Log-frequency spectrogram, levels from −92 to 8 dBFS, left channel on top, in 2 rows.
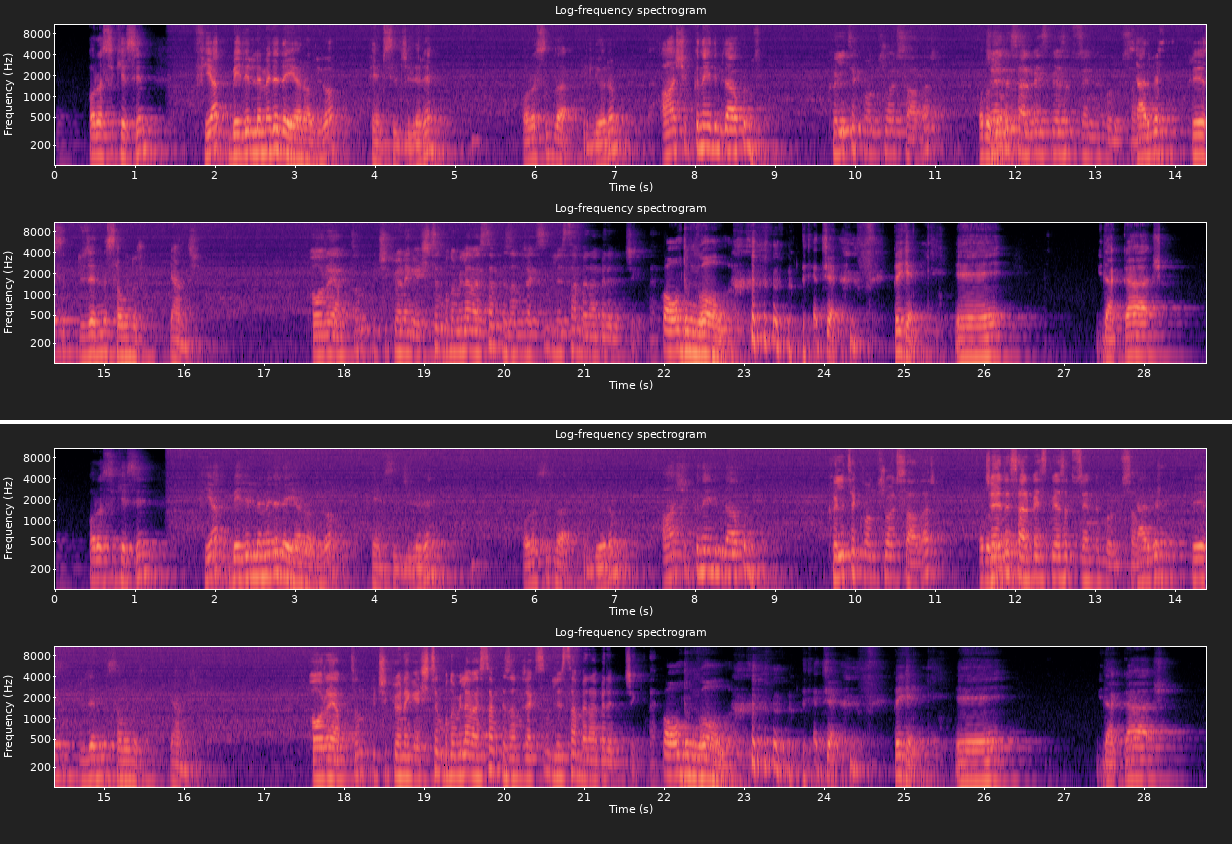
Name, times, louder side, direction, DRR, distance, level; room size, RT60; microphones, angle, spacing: voice 1, 0.4-1.2 1.8-3.5 3.9-4.8 5.8-7.1 7.6-8.8 11.5-12.0 13.5-13.9 14.2-15.5 15.8-16.2 22.0-25.2 25.6-26.2 27.4-28.2, left 3 dB, 65° left, 9 dB, 0.8 m, -25 dB
sound 1, 1.4-20.9, right 5 dB, 70° right, 3.0 m, -42 dB
voice 2, 9.7-11.0 11.6-13.6 17.6-21.6, right 3 dB, 55° right, 8 dB, 0.9 m, -27 dB
10.5 x 7.6 x 5.2 m, 0.98 s
head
